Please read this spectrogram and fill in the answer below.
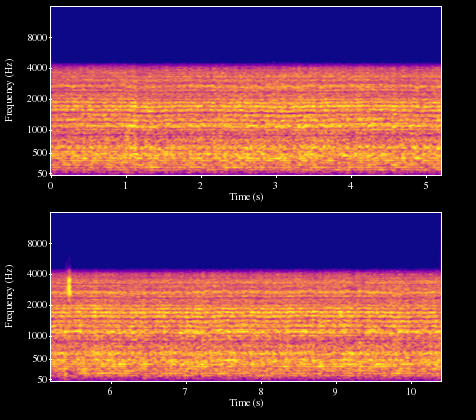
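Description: Homemade Babington ball waste-oil burner firing: a steady burner-and-blower noise with a constant hum underneath, and a faint tick about five and a half seconds in.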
